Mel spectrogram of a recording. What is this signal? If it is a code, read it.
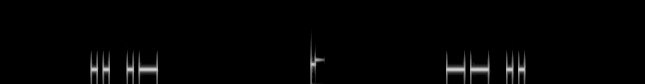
Morse code, heard as a keyed tone, about 20 wpm, 700 Hz. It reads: IA MI
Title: Top Two Letter Combinations in Words 20wpm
